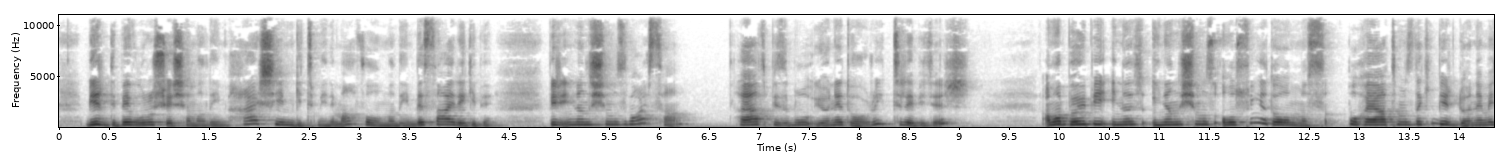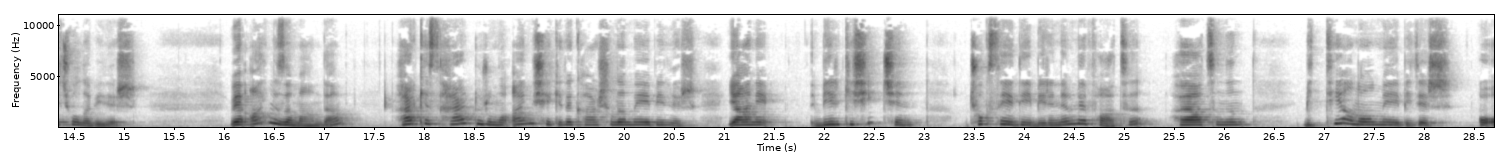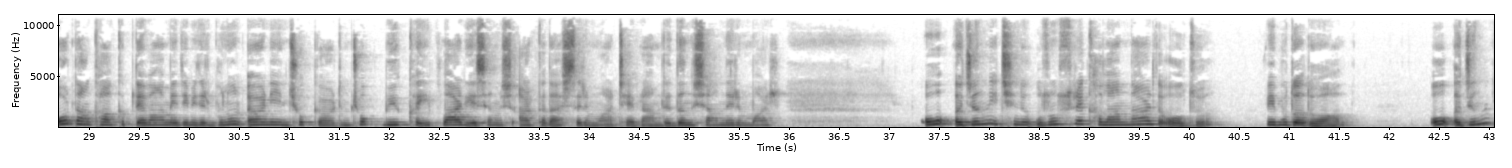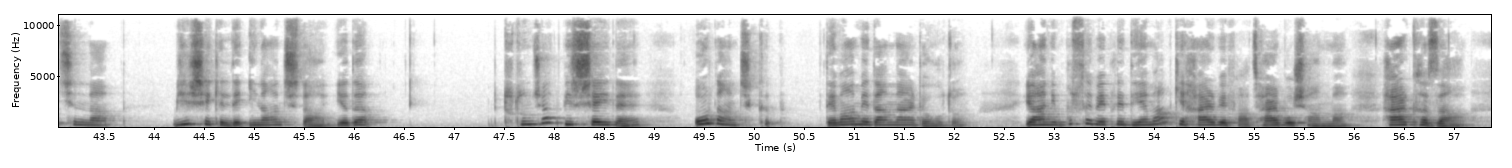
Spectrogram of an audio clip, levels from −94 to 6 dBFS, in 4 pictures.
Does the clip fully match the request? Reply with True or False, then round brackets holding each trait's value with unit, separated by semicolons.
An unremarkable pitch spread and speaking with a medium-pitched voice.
False (3.7 semitones; 255 Hz)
